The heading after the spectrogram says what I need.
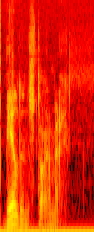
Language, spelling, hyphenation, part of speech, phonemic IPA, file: Dutch, beeldenstormer, beel‧den‧stor‧mer, noun, /ˈbeːl.də(n)ˌstɔr.mər/, Nl-beeldenstormer.ogg
- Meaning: 1. iconoclast (one who destroys statues and images) 2. iconoclast (controversial person)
